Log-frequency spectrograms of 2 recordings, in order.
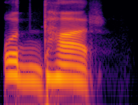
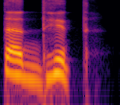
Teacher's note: जब आधे त के बाद ह आता है तो त बन जाता है आधा द और ह बदल जाता है ध में। दोनों मिलकर ध का निर्माण करते हैं।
